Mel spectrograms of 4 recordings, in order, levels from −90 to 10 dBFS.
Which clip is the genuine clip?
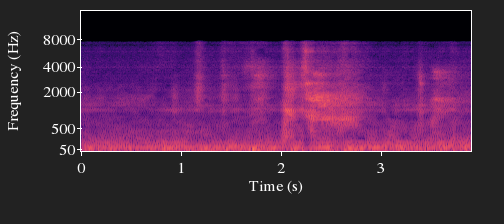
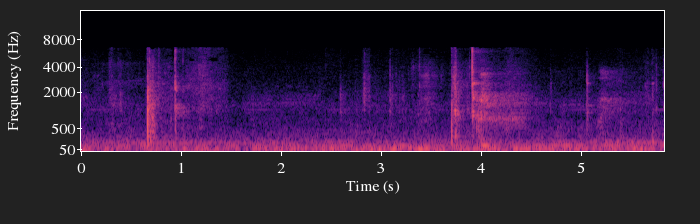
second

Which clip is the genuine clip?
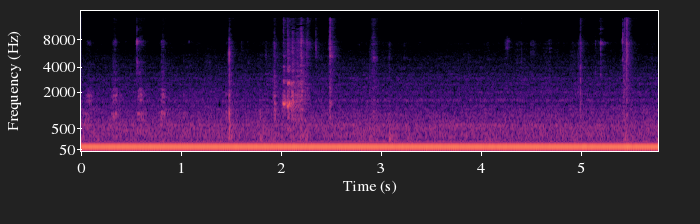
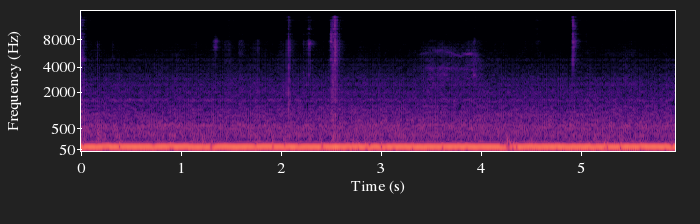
first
